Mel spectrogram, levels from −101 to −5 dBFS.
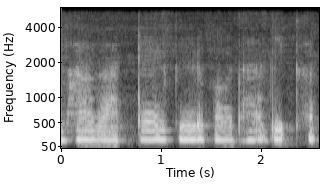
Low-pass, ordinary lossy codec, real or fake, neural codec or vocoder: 5.4 kHz; none; fake; codec, 32 kHz, 1.9 kbps, SNAC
